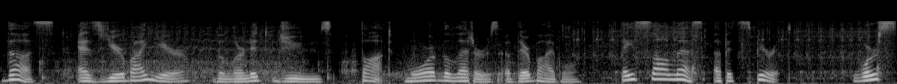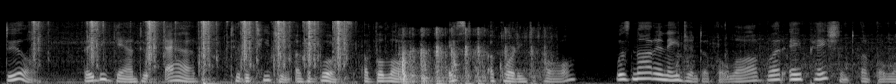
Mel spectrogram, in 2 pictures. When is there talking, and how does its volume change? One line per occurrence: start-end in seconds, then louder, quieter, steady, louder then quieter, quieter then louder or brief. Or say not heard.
0.0-17.8 steady.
